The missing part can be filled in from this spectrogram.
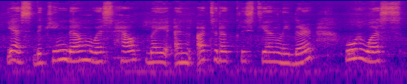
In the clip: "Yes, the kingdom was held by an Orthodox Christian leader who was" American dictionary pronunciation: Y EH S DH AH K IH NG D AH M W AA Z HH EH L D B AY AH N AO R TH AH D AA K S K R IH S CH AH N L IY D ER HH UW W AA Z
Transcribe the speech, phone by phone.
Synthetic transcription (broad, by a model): Y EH S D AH K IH NG D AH M W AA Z HH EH L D B AY AH N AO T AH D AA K K R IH S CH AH N L IY D ER HH UW W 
